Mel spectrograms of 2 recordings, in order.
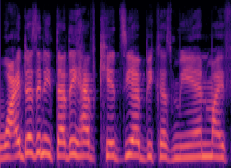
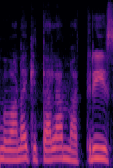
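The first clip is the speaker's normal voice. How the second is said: put-on tearful voice, lower and quieter; 3 semitones lower, 8 dB quieter than usual. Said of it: "I was crying".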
